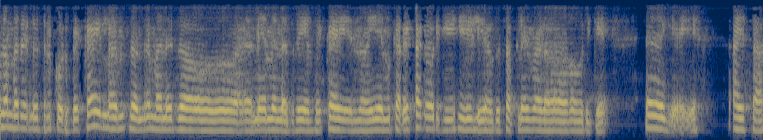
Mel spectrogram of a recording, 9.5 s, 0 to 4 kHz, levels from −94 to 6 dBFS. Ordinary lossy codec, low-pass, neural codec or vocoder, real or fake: AAC, 24 kbps; 3.6 kHz; vocoder, 22.05 kHz, 80 mel bands, HiFi-GAN; fake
